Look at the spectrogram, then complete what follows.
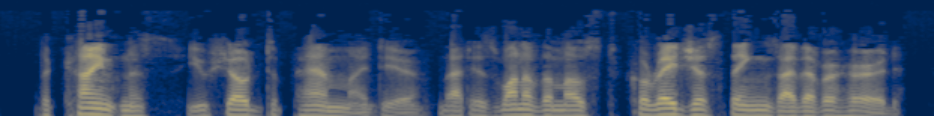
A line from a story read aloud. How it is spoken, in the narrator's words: the pastor said quietly, moved nearly to tears himself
